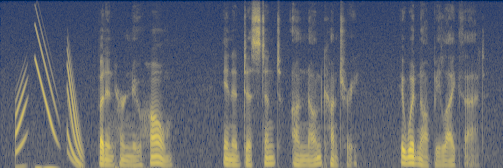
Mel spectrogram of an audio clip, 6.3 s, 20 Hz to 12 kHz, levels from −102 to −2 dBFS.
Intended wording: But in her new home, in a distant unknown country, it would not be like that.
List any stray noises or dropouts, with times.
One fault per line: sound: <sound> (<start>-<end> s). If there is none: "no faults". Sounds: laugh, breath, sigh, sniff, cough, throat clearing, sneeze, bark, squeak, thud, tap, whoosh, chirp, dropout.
sound: chirp (0.2-1.1 s)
